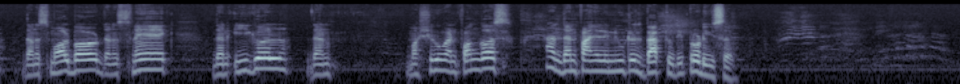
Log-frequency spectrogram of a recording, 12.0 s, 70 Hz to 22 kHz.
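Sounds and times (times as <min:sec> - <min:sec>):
faint high-pitched cry: 0:06.5 - 0:08.9, 0:09.7 - 0:12.0.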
